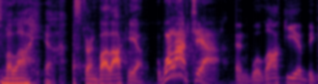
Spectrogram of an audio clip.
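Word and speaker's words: Wallachia: It's not Wleakia, it's Walakia.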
